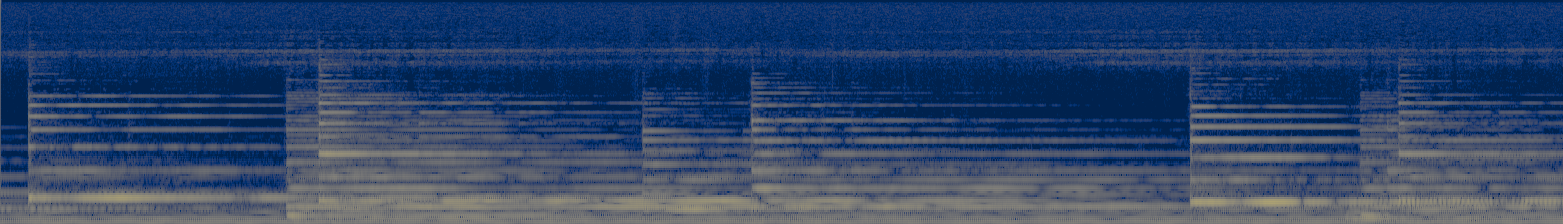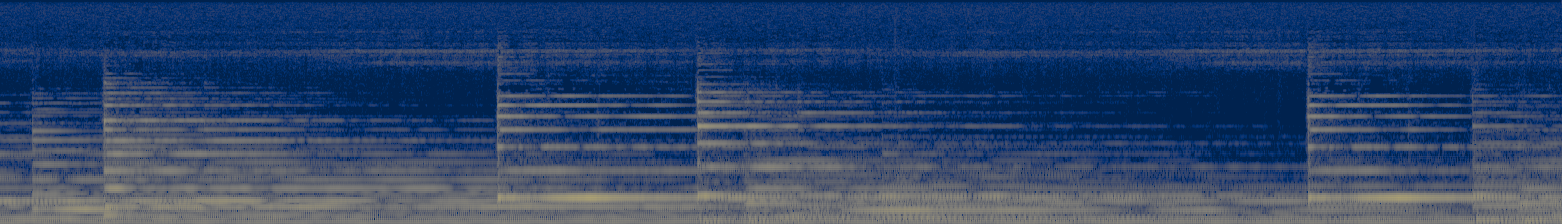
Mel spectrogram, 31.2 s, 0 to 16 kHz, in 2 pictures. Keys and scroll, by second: 20.7 ctrl+t.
